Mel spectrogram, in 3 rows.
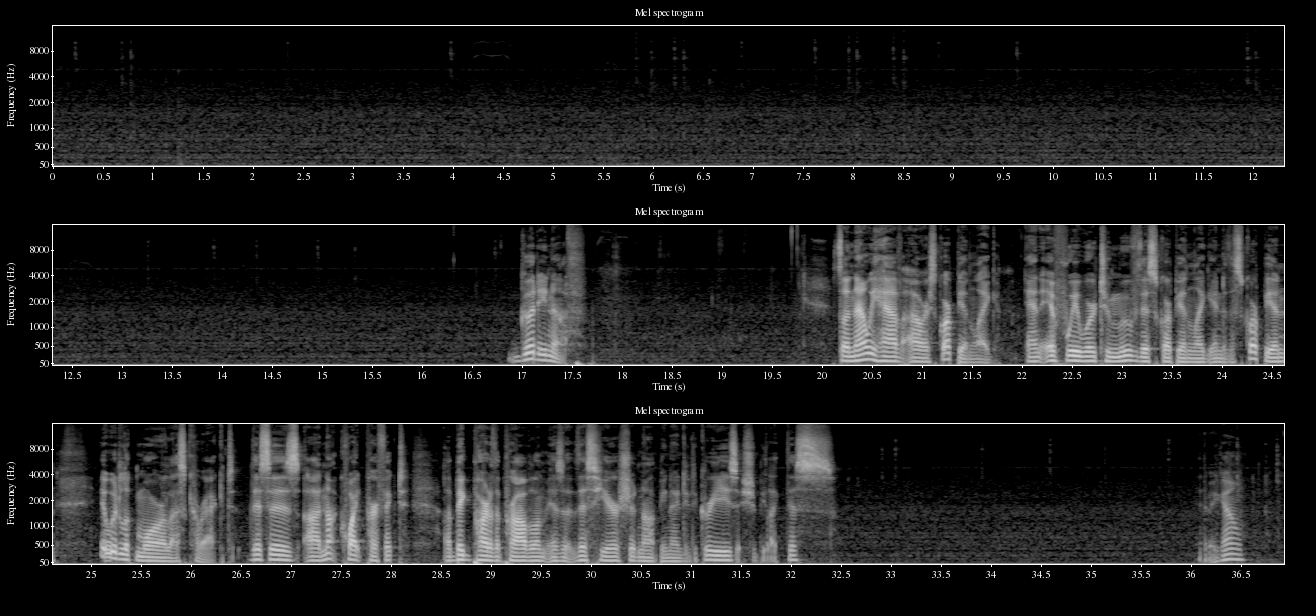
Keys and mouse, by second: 1.3-2.7 middle drag, 6.0-8.0 middle drag, 10.1 middle click, 10.6 middle click, 12.1 middle click, 13.4 middle click, 17.2 middle click, 20.4 KP_7, 21.2 a, 23.0 a, 28.2 a, 28.5 z, 29.2 b, 30.8 r, 32.7 r, 36.3 z, 36.5 a, 36.8 a.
